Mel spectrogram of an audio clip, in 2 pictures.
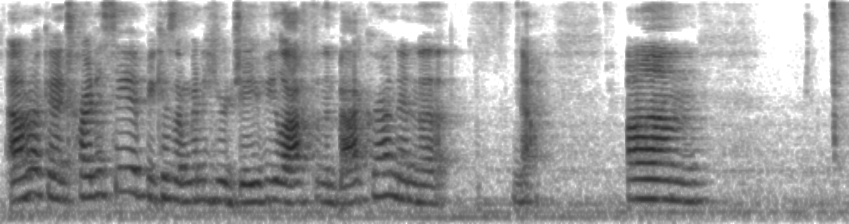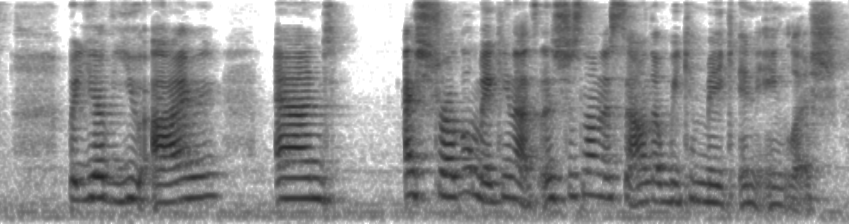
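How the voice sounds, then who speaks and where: A young American woman talks casually to the camera in a bright, forceful voice. Her pitch sits a little high, and she keeps the talk loose and chatty, full of fillers and asides. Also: normal speed, long pauses. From Florida, United States. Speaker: vlogger.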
